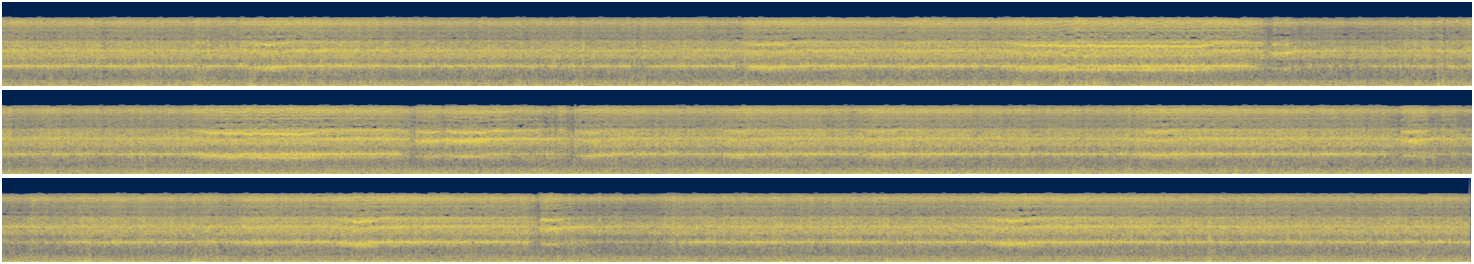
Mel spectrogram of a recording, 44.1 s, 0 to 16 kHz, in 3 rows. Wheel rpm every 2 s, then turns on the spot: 230, 230, 230, 230, 230, 220, 220, 240, 230, 220, 230, 230, 230, 230, 230, 230, 230, 230, 230, 230, 230, 230.
none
